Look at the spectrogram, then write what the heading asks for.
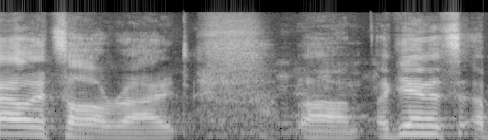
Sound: audience laughs

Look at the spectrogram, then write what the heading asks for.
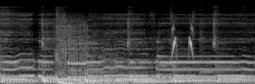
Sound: thud Thump Bump

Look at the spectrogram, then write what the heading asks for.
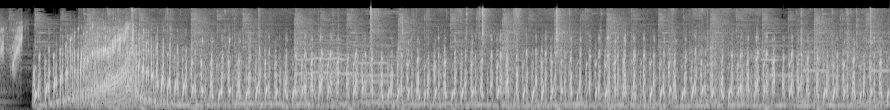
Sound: car gurgling; upbeat music

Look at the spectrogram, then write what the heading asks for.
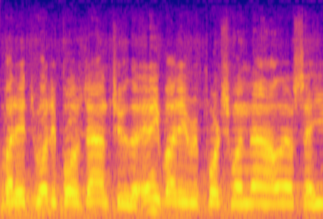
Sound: man chattering

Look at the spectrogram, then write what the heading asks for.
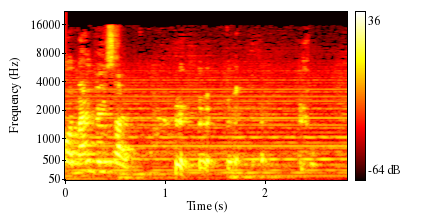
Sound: laughs

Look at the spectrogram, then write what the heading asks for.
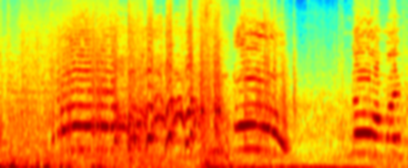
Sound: laughs

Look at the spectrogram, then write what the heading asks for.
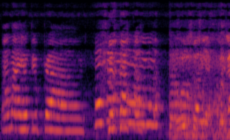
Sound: laughs

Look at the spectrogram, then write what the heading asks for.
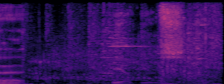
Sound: laughs

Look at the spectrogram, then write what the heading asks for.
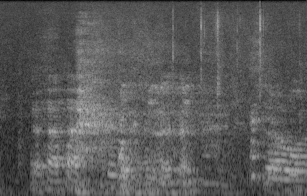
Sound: audience laughing

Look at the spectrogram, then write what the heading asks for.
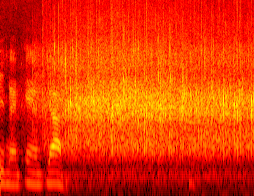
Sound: audience applauding

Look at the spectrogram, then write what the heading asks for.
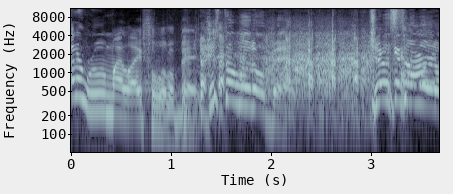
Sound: laughing

